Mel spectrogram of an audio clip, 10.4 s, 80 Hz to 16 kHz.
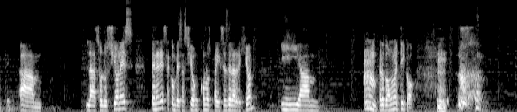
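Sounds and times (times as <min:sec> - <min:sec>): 
speech: 0:00.1 - 0:01.0, 0:01.7 - 0:06.6, 0:07.3 - 0:09.8
single forceful human sneeze in Washington DC: 0:08.5 - 0:09.8.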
